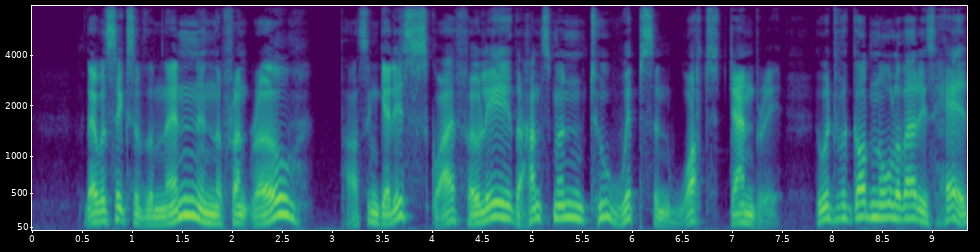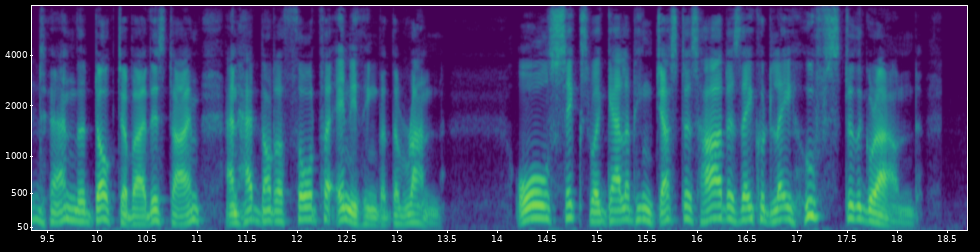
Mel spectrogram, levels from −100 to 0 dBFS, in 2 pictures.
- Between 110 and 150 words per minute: No, average, 190 wpm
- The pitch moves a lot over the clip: Yes, wide, 6.0 semitones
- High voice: No, medium, 140 Hz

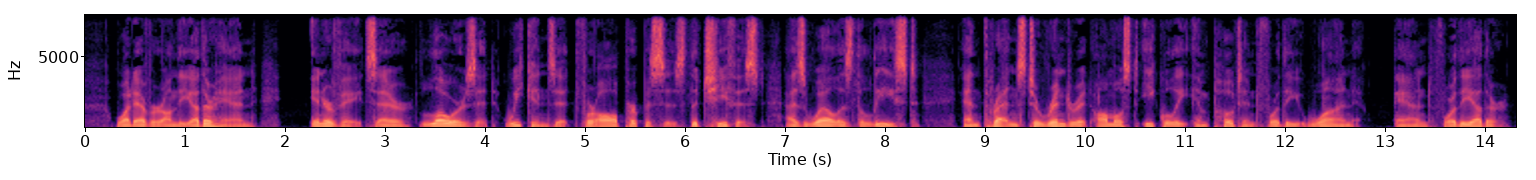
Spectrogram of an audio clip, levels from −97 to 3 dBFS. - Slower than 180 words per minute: Yes, average, 150 wpm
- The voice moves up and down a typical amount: No, wide, 6.5 semitones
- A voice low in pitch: Yes, very low, 95 Hz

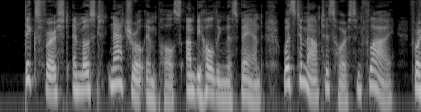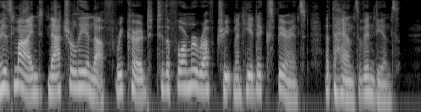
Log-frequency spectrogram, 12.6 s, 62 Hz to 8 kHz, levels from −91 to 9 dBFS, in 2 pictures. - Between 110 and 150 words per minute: No, average, 170 wpm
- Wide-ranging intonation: Yes, wide, 5.7 semitones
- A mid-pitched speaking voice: Yes, medium, 145 Hz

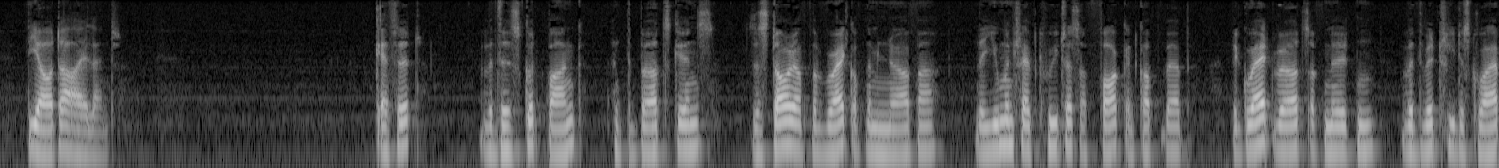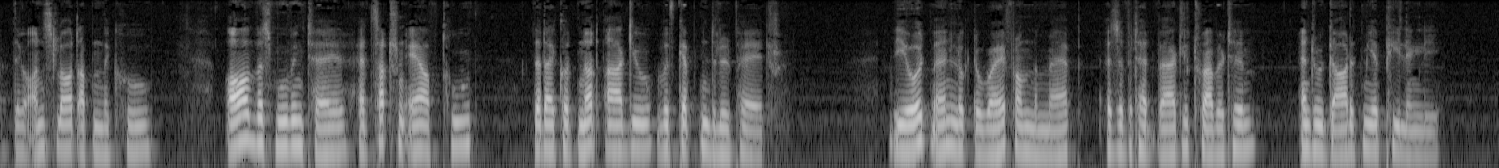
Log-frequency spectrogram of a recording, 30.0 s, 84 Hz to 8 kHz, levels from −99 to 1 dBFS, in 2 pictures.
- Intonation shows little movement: Yes, narrow, 1.9 semitones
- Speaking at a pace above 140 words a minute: Yes, average, 160 wpm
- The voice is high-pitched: No, low, 135 Hz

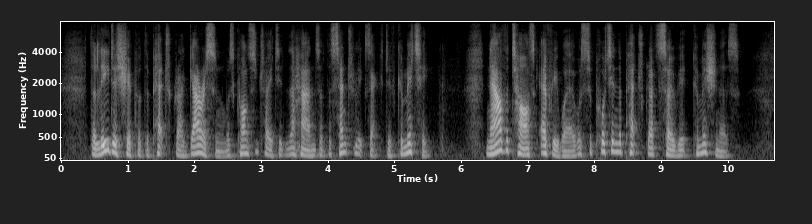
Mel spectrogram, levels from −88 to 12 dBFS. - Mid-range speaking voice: No, low, 130 Hz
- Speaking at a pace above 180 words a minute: No, average, 155 wpm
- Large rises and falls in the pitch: Yes, wide, 7.2 semitones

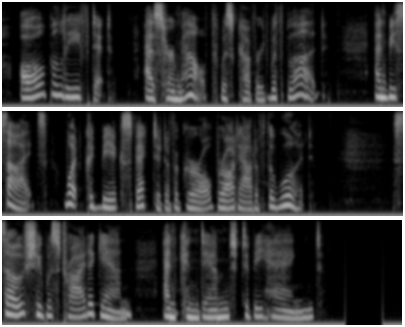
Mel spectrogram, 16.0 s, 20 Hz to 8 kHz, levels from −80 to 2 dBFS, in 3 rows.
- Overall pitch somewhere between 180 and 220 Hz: Yes, medium, 185 Hz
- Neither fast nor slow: No, slow, 125 wpm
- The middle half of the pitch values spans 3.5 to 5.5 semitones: Yes, average, 4.4 semitones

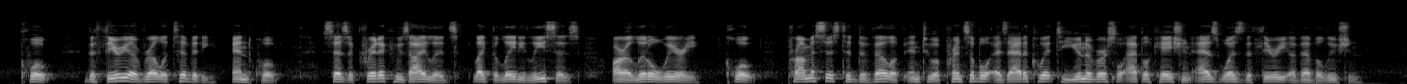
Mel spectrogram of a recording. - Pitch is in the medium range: No, low, 115 Hz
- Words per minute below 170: Yes, average, 150 wpm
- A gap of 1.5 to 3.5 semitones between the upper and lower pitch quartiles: Yes, average, 3.1 semitones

